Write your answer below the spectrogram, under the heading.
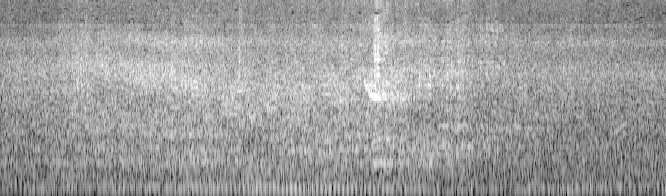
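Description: Motorbike engine running, growing louder toward the middle and then easing off, with one short high squeak near the middle.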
